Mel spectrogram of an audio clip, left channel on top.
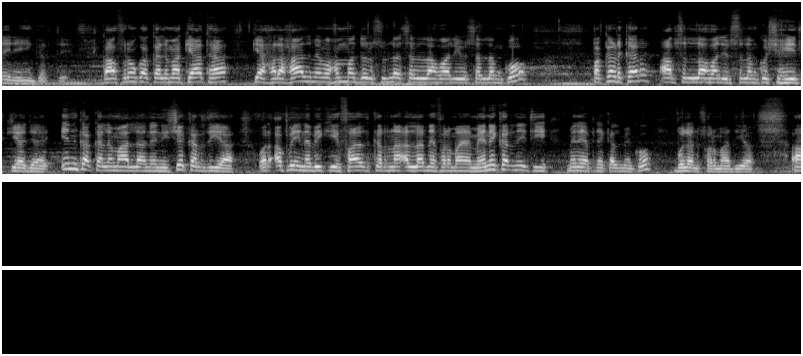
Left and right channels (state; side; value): silent; right; digital silence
